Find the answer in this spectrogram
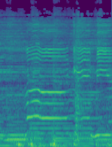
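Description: A woman singing a song live through a microphone, backed by a band on drum kit and electric guitars, holding one long note through the middle.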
